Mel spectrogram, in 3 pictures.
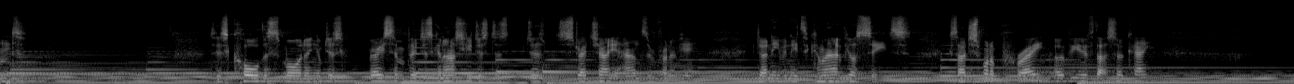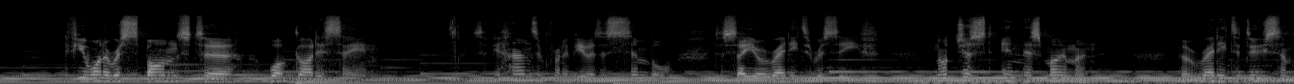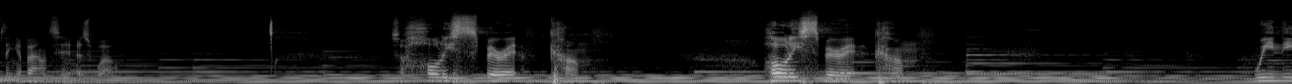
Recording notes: Recorded at Middlesbrough Community Church.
